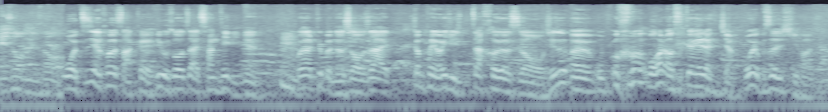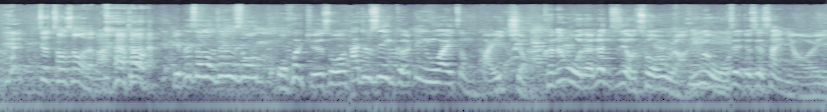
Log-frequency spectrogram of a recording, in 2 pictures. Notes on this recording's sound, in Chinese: 本集白噪音指數：暴風級 5/5。儘管在某個初春的週末夜裡，【SAKEMARU Bar】內高朋滿座，熱鬧歡樂之際又極度充實了本集背景的白噪音。錄音地點： SAKEMARU Bar - 瑞安店。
